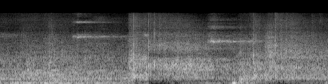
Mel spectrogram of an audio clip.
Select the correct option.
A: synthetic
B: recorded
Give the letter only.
A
